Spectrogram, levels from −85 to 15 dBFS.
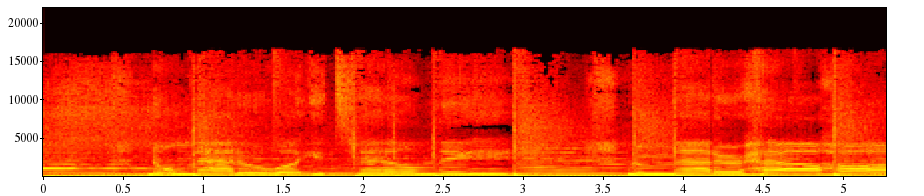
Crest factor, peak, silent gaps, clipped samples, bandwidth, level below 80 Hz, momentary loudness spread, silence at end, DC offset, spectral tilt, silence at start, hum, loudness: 12 dB; 0 dBFS; none; under 0.1%; 17 kHz; -18 dBFS; 3 LU; 0 s; under 0.1%; -5 dB/octave; 0 s; none; -13 LUFS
